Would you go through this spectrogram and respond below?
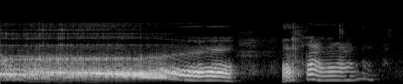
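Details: Cocker spaniel doing a wolf impersonation: one sustained harmonic howl of about two seconds, steady then sliding downward, followed by two short yelping vocal notes.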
